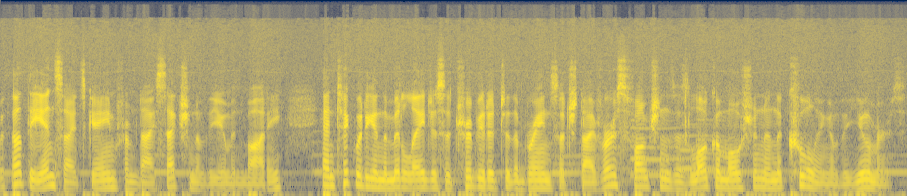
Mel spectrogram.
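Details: Adult male narrator; normal speech.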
